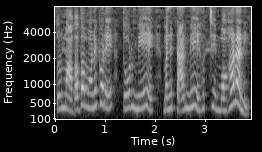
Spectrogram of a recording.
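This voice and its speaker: A woman with a very high-pitched, brisk, slightly bright voice plays a stern, exasperated older mother-in-law in a cartoon family comedy. She scolds and nags with blunt sarcasm.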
